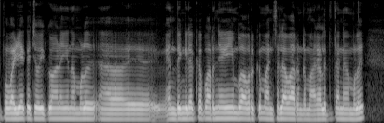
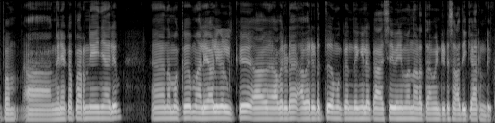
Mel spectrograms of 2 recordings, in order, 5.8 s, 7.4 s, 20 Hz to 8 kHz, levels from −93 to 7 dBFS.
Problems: none marked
